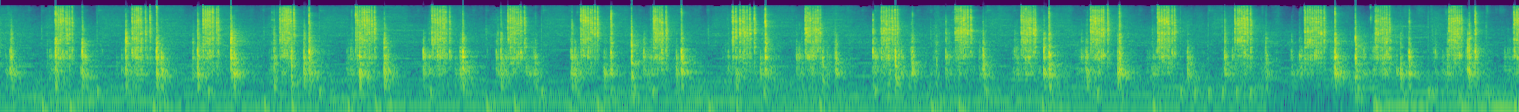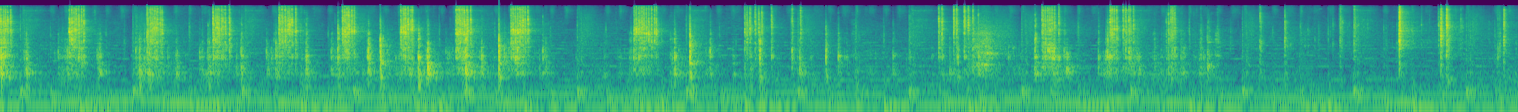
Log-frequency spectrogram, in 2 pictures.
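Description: Hand ratchet clicking steadily as it backs out a running-board bracket bolt, a few clicks a second, coming quicker and softer near the end.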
